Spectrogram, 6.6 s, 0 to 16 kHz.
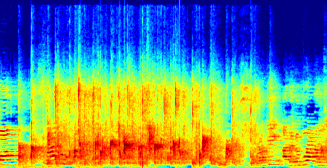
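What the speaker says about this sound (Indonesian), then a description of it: "tepuk tangan kepada kelompok 1" Classroom of students applauding a presenting group, dense overlapping hand claps filling the room with scattered children's voices and shuffling mixed in, steady and fairly loud throughout.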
